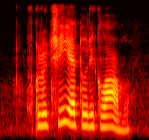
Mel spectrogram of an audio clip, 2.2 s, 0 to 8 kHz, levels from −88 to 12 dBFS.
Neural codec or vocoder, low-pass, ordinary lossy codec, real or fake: vocoder, 22.05 kHz, 80 mel bands, HiFi-GAN; 7.2 kHz; none; fake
